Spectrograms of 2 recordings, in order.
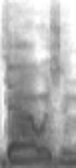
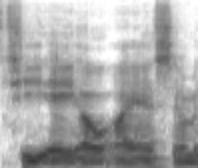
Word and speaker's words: Taoism: You're going to see Gnosticism, Taoism, spelled with a T, but it's pronounced Taoism. It's Taoism.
